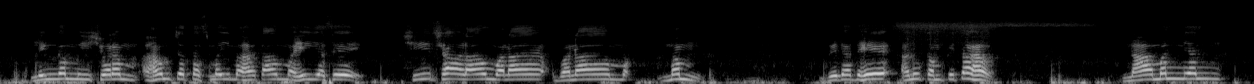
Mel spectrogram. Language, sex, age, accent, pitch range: Hindi, male, 40-59, native, 210-255 Hz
